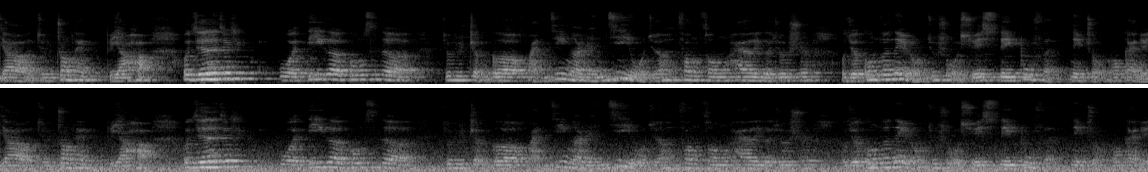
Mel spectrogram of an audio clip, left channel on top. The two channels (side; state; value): right; noise; rumble, 2 dB below the sound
